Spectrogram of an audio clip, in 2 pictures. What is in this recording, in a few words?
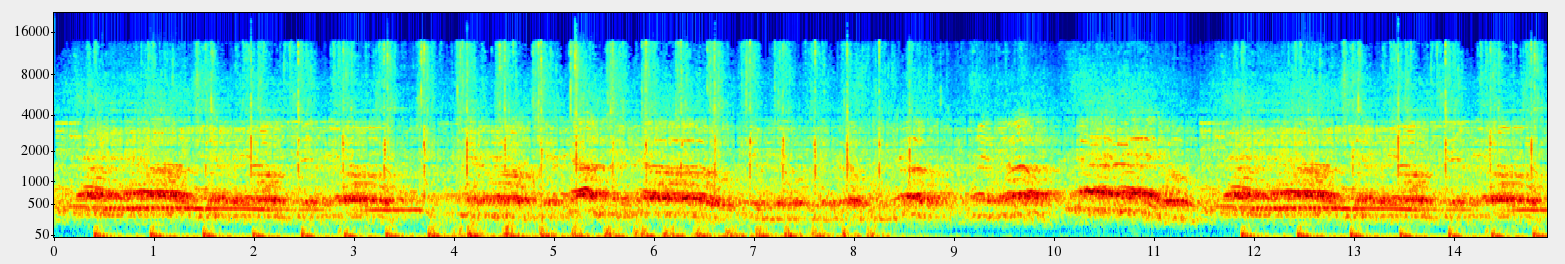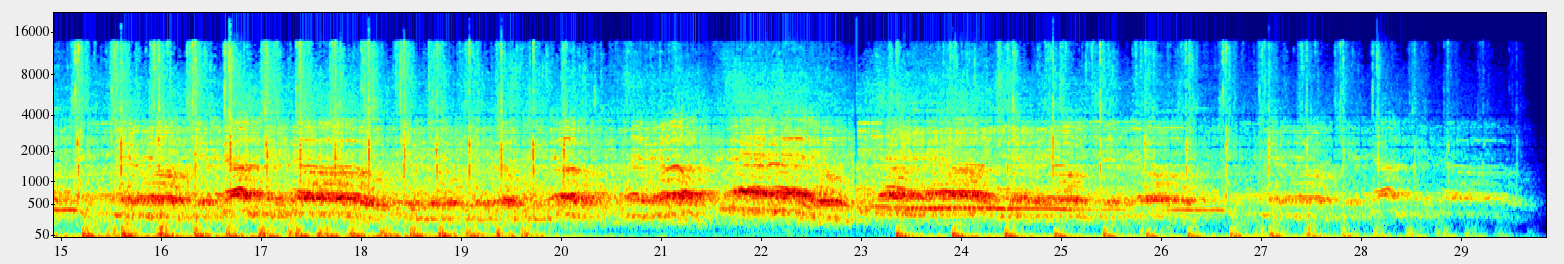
cheerio, fanchants; avfc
